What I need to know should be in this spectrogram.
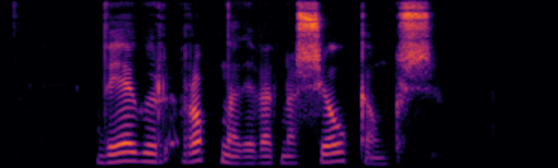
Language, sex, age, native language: Icelandic, male, 30-39, Icelandic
